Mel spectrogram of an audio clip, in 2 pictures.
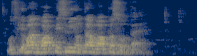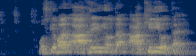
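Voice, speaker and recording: A male teacher explains word spellings step by step, repeating each word as he writes it. His voice sits slightly high. The mic is set back from him in a room that echoes strongly. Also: darkish tone, recorded from a distance. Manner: explains while writing on a board, repeating words. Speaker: Hindi grammar teacher. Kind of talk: spelling lesson for exam students.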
